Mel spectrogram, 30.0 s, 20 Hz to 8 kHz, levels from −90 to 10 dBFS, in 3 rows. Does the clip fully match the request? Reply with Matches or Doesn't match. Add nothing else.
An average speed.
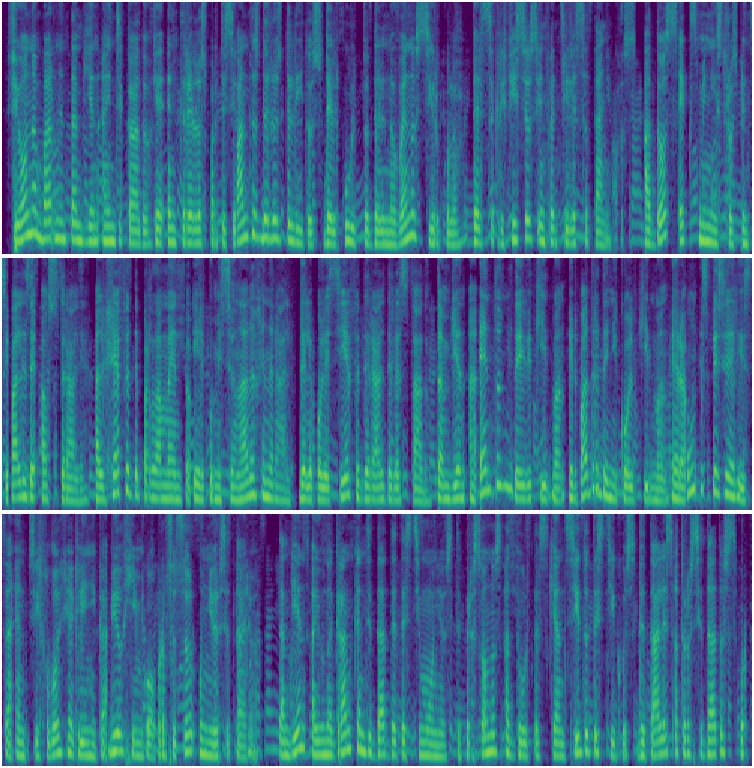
Matches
